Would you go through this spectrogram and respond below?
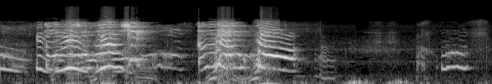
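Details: Chihuahua, indoors, reacting loudly to a recording of his own "I love you" talking, making two strong wavering, yodelling howls, each about a second long, followed by softer whines and a little speech.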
